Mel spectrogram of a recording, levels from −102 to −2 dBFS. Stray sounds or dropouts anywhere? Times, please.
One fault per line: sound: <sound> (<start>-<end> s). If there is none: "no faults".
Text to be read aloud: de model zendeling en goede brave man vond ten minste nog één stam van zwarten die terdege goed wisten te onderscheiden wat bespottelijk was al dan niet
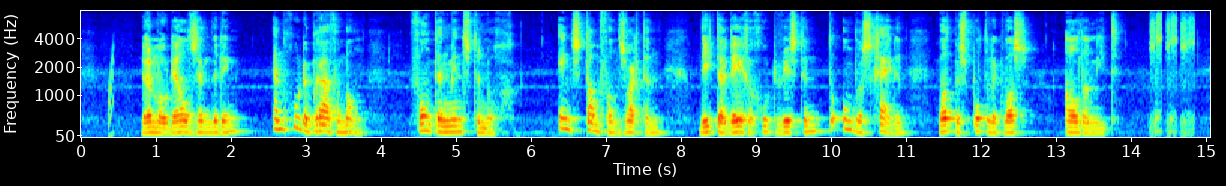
sound: chirp (0.3-0.4 s)
sound: laugh (14.2-14.9 s)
